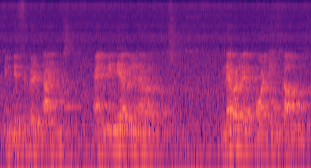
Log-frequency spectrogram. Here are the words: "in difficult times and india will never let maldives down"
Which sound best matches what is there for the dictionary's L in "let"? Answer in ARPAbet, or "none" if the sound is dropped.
N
